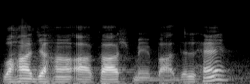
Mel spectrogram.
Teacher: And in the end, the sentence, the pitch falls in the sentence, which means that it is a declarative type of sentence. In the first half, the pitch pattern goes up, वहाँ जहाँ आकाश में बादल हैं, which indicates continuation of the speech.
